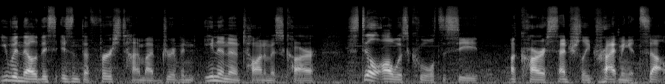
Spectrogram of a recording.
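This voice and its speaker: With music in the background, a man talks at a fairly quick pace with lively intonation in a dry sound with no echo. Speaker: tech vlogger. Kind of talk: casual vlog chat. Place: street.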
